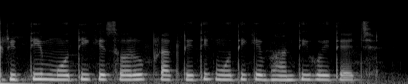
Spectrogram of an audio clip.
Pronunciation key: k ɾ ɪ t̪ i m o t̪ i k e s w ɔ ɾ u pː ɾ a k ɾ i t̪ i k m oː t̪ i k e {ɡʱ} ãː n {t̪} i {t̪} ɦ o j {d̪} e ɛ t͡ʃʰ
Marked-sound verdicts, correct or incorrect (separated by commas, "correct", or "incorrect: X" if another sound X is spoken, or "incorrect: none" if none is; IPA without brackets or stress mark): incorrect: bʱ, correct, incorrect: none, incorrect: t̪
